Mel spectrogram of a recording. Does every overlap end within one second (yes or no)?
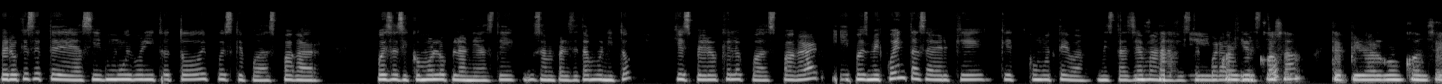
no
